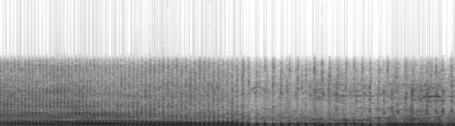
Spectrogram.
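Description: Custom chopper's V-twin motorcycle engine held at high revs, then dropping back about two and a half seconds in to an idle with a distinct beat of firing pulses.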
